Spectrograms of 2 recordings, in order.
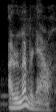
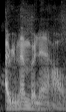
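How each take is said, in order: First: It is said in a plain voice. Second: It is said in a deep, dramatic voice.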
